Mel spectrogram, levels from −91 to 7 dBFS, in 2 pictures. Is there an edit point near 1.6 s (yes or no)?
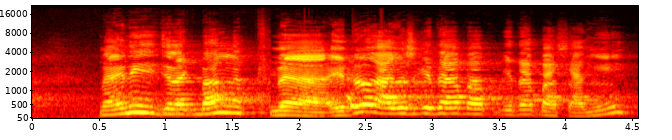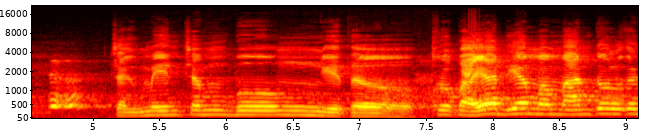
yes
